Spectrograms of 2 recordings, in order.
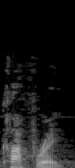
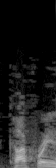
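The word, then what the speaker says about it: Khafre: were built by khufu's successors the tomb of kaphri is the second pyramid of giza kaphrae is spelled k h a f r e it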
